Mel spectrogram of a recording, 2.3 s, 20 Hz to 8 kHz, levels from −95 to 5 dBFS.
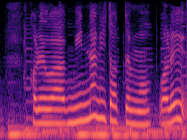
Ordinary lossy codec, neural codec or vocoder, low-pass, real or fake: none; none; none; real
